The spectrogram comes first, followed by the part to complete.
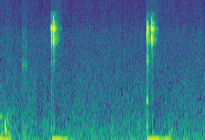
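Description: Two faint computer mouse clicks about two seconds apart as a PowerPoint slideshow is started; otherwise near silence.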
